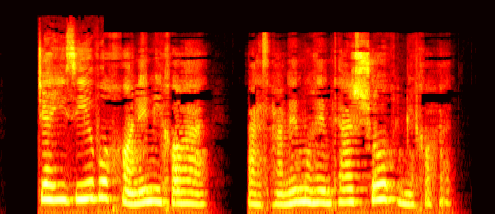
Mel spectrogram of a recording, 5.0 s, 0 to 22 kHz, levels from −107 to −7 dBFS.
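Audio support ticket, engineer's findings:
Sudden quality drop at 1.03 s in the speech, lasting to the end of the clip. No gap at the switch. Treble thins and turns synthetic, nothing above 11.5 kHz, codec artefacts rise. Probable component: adaptive stream at a lower bitrate. Player switched to a low-bitrate rendition when throughput fell. Sound points to a move from roughly 96 kbit/s AAC to a 12 kbit/s HE-AAC tier.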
